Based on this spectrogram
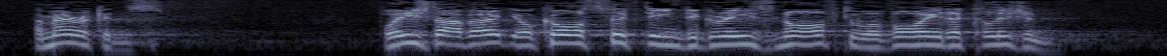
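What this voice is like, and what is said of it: Weak put-on American accent. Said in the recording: “Not the best American accent, I know”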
